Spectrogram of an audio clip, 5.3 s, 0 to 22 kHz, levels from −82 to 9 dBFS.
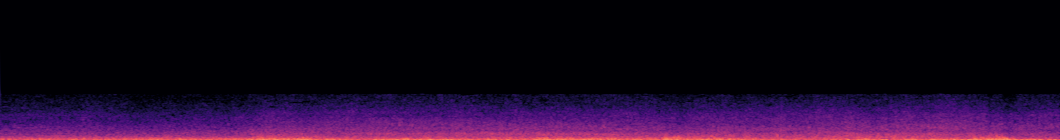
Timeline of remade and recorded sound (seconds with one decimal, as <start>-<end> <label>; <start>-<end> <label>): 0.0-1.3 remade; 1.3-3.7 recorded; 3.7-5.3 remade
